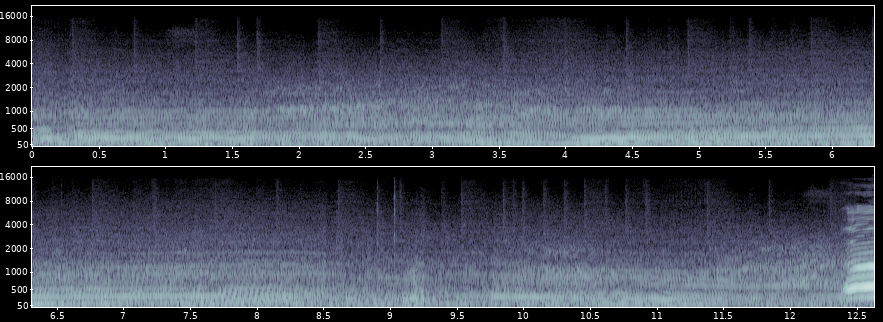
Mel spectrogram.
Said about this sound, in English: Sadly, this car sounds more like a Mustang than Race Room.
